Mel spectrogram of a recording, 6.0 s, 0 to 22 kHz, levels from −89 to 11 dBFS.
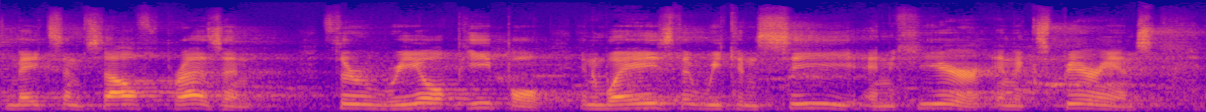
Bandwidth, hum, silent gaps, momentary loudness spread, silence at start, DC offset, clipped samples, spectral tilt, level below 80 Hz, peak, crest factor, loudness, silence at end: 19.5 kHz; none; none; 8 LU; 0 s; under 0.1%; under 0.1%; -1 dB/octave; -68 dBFS; -2 dBFS; 18 dB; -19 LUFS; 0 s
